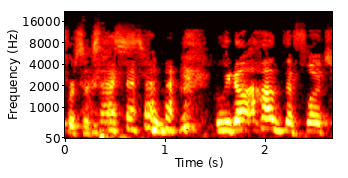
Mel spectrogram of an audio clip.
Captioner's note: laughs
